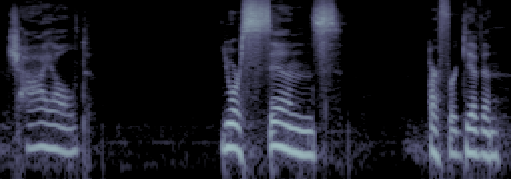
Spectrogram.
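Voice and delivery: soft and low refrain; tender. Shown as a demonstration. Preacher offering forgiveness to the struggling listener, tender. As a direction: lay the words down gently.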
